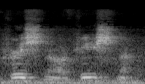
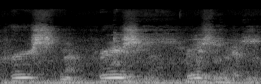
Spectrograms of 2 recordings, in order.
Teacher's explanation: Everyone tried to say it, and I said, Krishna, Krishna. Actually, there's no vowel after the R. · There's no vowel after the S and between the S and the R.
